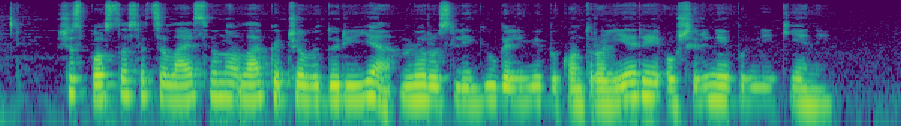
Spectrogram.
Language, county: Lithuanian, Marijampolė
